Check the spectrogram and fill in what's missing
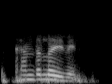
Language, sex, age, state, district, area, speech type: Santali, female, 30-45, Jharkhand, Seraikela Kharsawan, rural, conversation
